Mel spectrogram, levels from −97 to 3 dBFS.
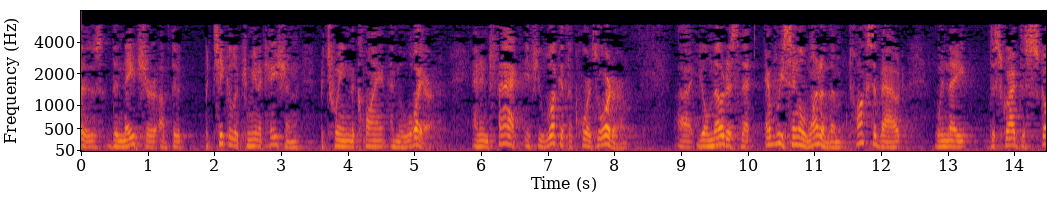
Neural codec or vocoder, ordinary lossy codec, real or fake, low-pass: none; MP3, 24 kbps; real; 7.2 kHz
